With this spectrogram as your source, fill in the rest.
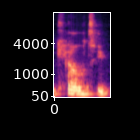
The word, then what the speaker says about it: Celt: And yeah, it's really, Celtic, Celt is actually Kelty, but spelt with a K.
